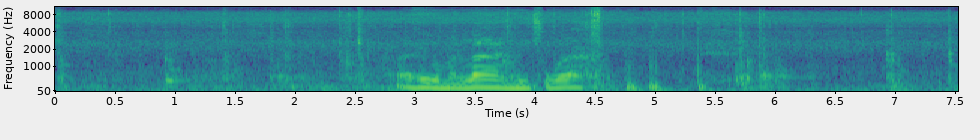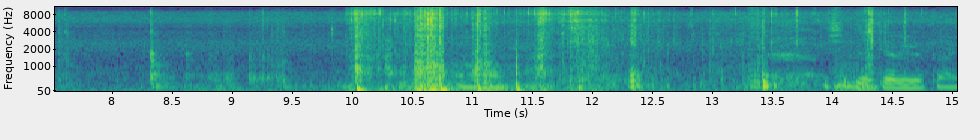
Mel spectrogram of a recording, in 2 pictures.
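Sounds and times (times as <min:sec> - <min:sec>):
small clicks and scrapes: 0:00.0 - 0:02.8, 0:03.7 - 0:14.7
rustling and knocks: 0:08.3 - 0:13.7.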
